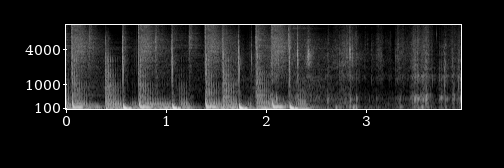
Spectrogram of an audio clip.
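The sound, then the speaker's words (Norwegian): Paper slips bearing audience questions rustle and crinkle inside a bucket being shaken in a quick, uneven rhythm, with several sharp swishing bursts up front that trail off into softer, scattered shuffling. “This is a nice little shake av Spøtta, som bare er en bøtte med deres spørsmål, rett og slett.”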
